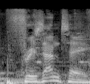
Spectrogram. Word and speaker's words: frizzante: Frizzante.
